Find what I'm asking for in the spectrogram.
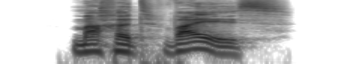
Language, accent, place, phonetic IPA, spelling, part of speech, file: German, Germany, Berlin, [ˌmaxət ˈvaɪ̯s], machet weis, verb, De-machet weis.ogg
- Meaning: second-person plural subjunctive I of weismachen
